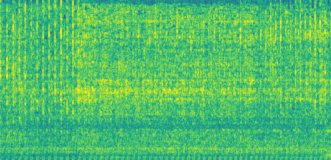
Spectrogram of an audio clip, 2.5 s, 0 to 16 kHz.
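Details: McLane 20-inch reel mower with small single-cylinder engine, sat 20+ years, governor calibrated and working: steady, even, quick regular beat with the governor holding speed; normal running.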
